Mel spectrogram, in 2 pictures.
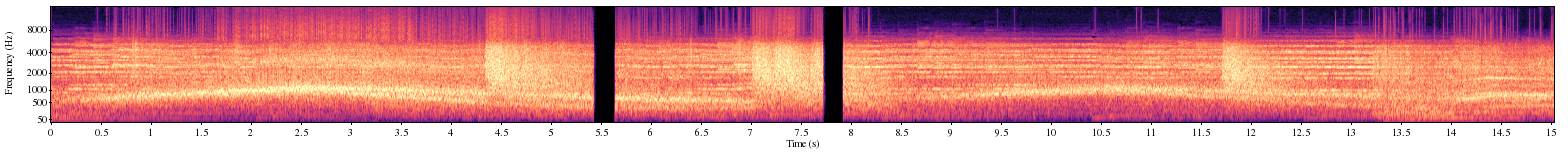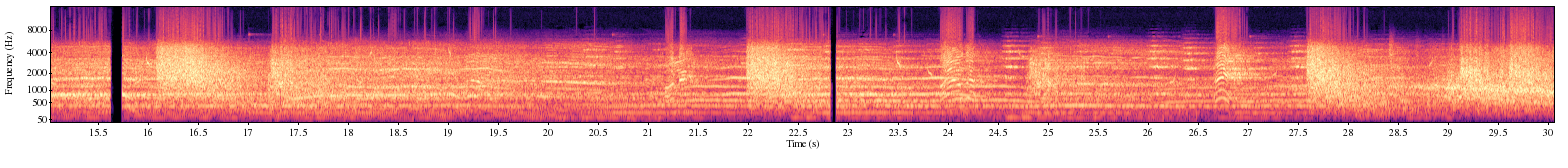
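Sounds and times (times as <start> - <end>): eerie horror score: 0.0 - 30.0.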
